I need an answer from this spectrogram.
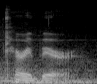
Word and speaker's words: Caribert: I'm pretty sure it's Caribert without the T.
